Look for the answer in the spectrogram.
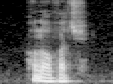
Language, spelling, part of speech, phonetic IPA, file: Polish, holować, verb, [xɔˈlɔvat͡ɕ], LL-Q809 (pol)-holować.wav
